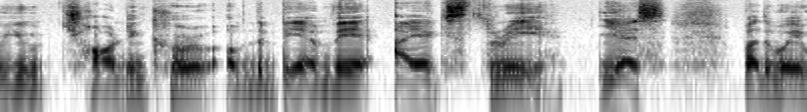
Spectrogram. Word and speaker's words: BMW: charting curve of the bmv ix3 yes by the way why do i call it bmw or false bargain because that's the correct name that's the correct pronunciation in the german way yeah so i actually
